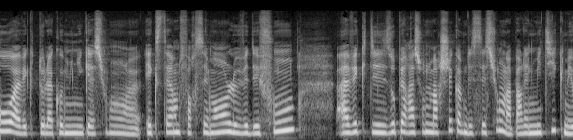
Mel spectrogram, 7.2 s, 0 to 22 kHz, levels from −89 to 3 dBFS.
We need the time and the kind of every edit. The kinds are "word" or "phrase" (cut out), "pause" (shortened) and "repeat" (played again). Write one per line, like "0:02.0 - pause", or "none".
0:04.2 - word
